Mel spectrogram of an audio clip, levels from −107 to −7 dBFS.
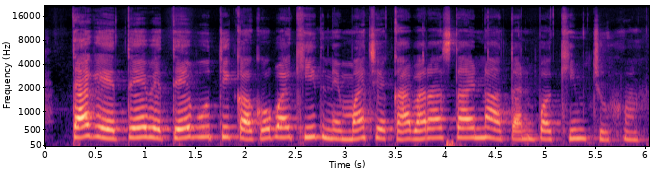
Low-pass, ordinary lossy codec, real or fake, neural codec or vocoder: none; none; real; none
